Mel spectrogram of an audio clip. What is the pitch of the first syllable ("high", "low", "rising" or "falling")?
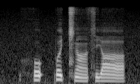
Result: high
